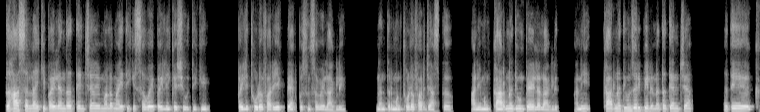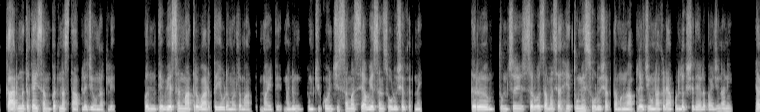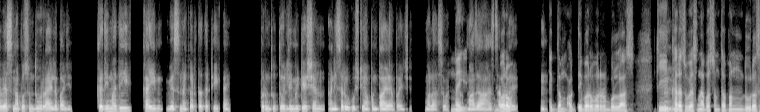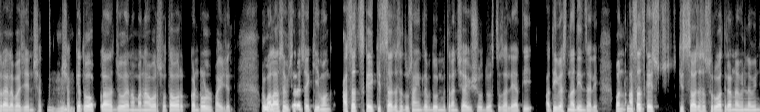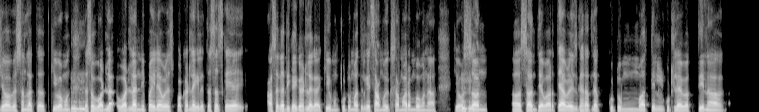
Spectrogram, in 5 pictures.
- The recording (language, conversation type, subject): Marathi, podcast, कोणती सवय बदलल्यामुळे तुमचं आयुष्य अधिक चांगलं झालं?
- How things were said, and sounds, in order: "पिले" said as "पेल"; in English: "लिमिटेशन"; other background noise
